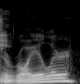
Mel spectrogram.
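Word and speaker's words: Royler: That dude Eddie and Hoyler, Eddie and Hoyler Gracie, dude, that one is crazy. – It's pronounced Royaler.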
